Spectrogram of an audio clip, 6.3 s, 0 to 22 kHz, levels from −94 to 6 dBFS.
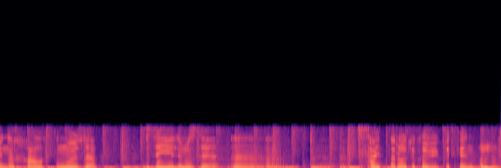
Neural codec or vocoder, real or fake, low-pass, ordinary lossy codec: none; real; 5.4 kHz; AAC, 48 kbps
